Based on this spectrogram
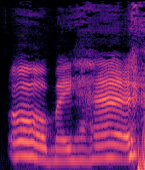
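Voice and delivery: slow, dazed groan of a man waking up; groggy Mick. Retold or imitated. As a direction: drag it out as if coming round from a knock on the head. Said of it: "Mick wakes up and is like".

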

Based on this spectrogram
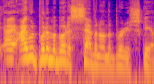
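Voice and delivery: normal talking voice

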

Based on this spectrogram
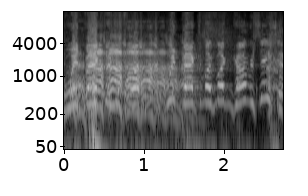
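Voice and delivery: loud laughter through the words; cracking up mid-sentence; laughing loudly. Real, not acted. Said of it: "laughing through own story".

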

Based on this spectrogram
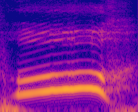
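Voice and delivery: sharp, high, loud whoo. Real, not acted. On how criticism feels, sharp high loud whoo.

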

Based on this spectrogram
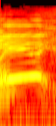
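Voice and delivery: very high falsetto whoop; yodelled catchphrase. Shown as a demonstration. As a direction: flip way up into a yodel. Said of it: "That's how you do".

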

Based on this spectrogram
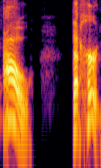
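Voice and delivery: a sharp pained ow, mock yelp over a stepped-on toe. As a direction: cry out like your toe just broke, lightly acted. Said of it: "and you say".

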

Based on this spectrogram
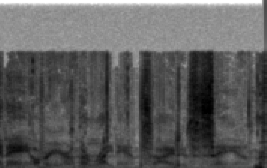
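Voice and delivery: very soft voiceless whisper; hushed, barely audible aside; playful whisper. Pretend. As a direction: whisper the introduction to the listener. Joins the whispering bit.

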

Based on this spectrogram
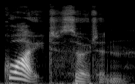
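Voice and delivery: slow, assured stranger's voice; certain. A narrator's reading. Stranger answers Kit's doubt, slow and certain. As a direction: draw it out with complete certainty. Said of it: "sounding it".

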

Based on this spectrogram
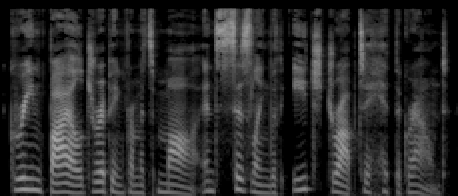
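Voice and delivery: ordinary delivery

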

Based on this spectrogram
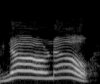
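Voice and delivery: very high, loud protest; pleading girlfriend. Acted. Girlfriend stopping him going after the dealer, pleading. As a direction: imitate her begging him to stop.

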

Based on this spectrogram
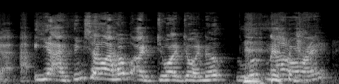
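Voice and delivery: high worried stammer; flustered high reply. Retold or imitated. American asked "You all right?", high flustered reply. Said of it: "I'm like".

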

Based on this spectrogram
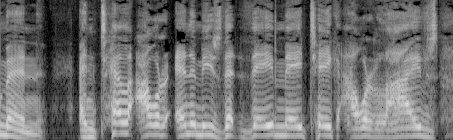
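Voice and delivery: slow, stirring Scottish battle speech; rally the troops in an amateur Scottish accent; measured Scottish warrior oratory; William Wallace. Acted. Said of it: "I'm doing my best at my Scottish accent".

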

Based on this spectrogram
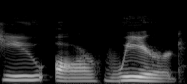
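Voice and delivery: each word drawn out slowly; slow, heavy "you are weird" from the friend; retold slow deadpan. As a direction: lay it on slow, a deadpan verdict. Friend stares after the coincidence.

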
